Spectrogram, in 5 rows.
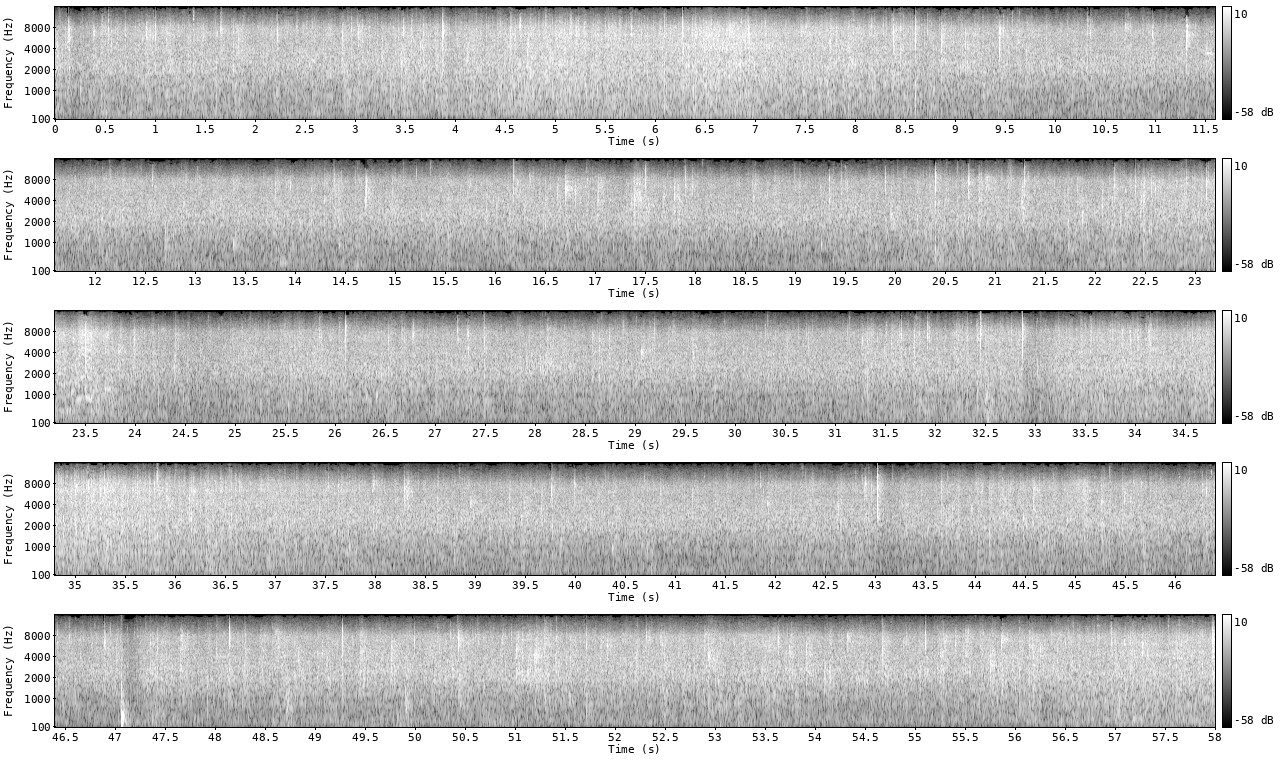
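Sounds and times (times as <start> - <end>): raindrop hits: 47.1 - 47.7.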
